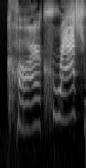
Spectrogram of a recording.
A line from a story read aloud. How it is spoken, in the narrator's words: roared Hagrid, jumping up so angrily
